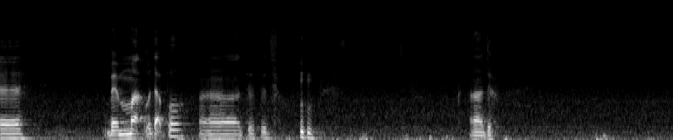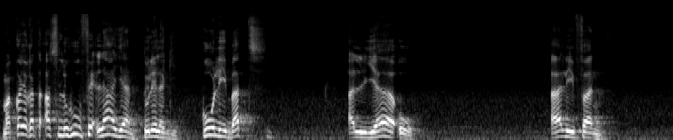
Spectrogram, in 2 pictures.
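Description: A man speaks calmly into a nearby microphone, with pauses between phrases.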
